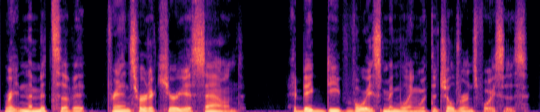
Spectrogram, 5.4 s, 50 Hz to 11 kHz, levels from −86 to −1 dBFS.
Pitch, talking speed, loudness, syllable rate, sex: 105 Hz, 220 wpm, -17 LUFS, 5.4 syllables/s, male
